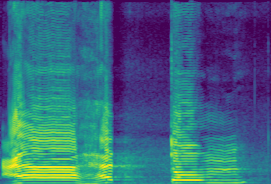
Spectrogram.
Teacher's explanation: عین کے اوپر یہ کھڑا زبر ہے، ایک الف کی لمٹ میں اس کو کھینچیں گے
